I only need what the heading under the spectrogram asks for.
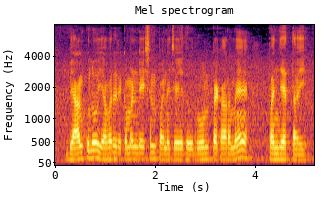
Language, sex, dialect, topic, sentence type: Telugu, male, Utterandhra, banking, statement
